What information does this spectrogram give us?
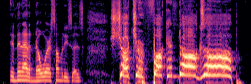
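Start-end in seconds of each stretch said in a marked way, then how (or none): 2.2-4.8 shrill, high, loud booming scream, drawn out upward. Retelling how a neighbor yelled about barking dogs: imitating a neighbor screaming. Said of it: "scream that at your neighbor".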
